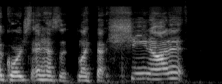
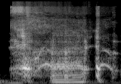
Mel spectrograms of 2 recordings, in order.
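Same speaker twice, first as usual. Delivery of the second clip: harsh choking cough fit; violent coughing; 3 dB louder than usual. Real, not acted. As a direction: cough hard like water went down wrong.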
